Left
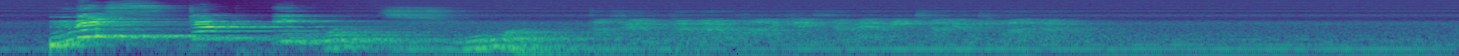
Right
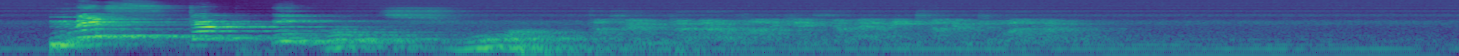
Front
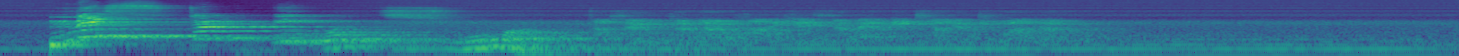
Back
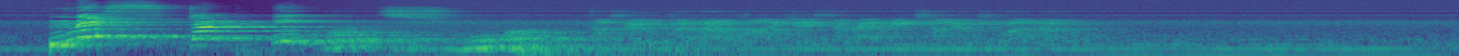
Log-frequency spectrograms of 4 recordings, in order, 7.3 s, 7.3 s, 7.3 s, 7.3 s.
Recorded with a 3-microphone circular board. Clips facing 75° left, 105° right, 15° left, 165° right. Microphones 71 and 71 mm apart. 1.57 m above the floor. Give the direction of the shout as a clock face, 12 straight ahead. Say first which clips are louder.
Left 2 dB, back 2 dB; 8 o'clock.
